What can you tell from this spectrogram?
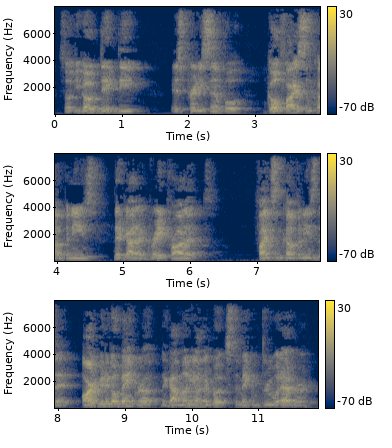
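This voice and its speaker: Hosting an investing conference call, a man offers off-the-cuff, opinionated market commentary in blunt, coarse everyday language. His pitch is medium, and the recording sounds very roomy and echoey.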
